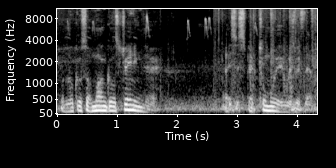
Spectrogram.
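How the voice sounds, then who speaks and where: A man playing a gruff old archery master. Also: medium pitch, animated, a little slow, background noise, natural voice. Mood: stern. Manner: gruff, curt, scolding. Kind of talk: video game cutscene acting. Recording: game audio with loud music behind.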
